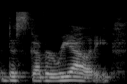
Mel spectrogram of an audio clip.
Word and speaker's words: DISCOVreality: that software is called discover reality so Andrew why you say you don't want to butcher it it's spelled a little weird it's Disco V rity so we just wanted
